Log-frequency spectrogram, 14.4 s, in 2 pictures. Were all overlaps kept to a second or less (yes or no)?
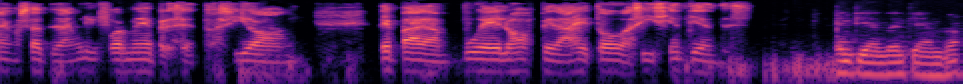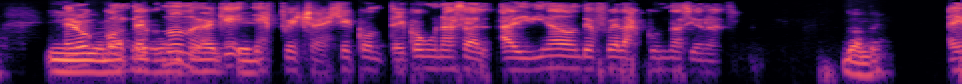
no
